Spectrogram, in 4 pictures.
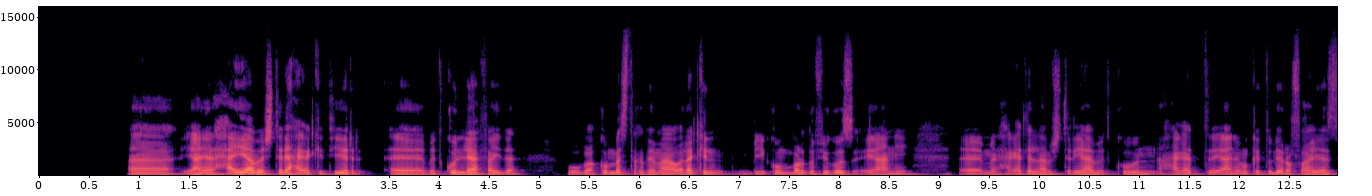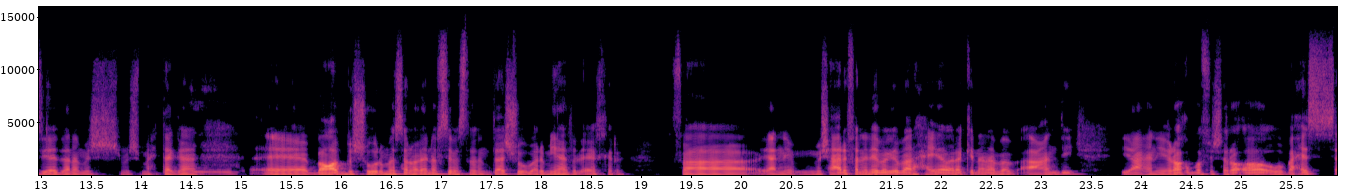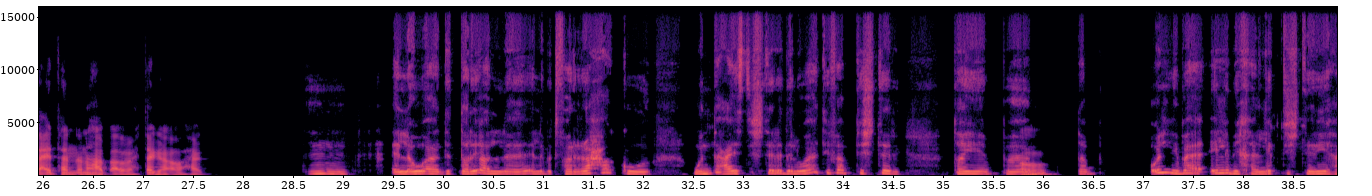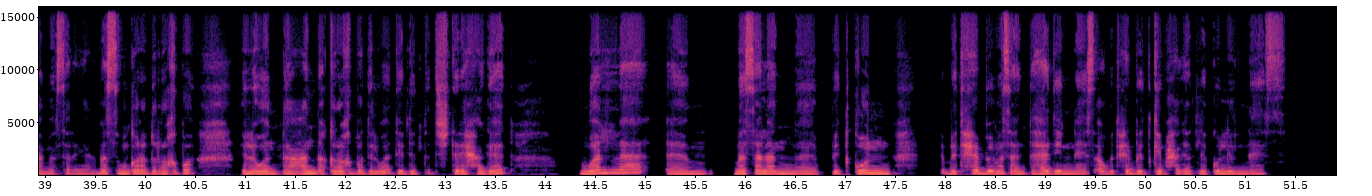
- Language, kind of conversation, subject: Arabic, advice, إزاي أقلّل من شراء حاجات مش محتاجها؟
- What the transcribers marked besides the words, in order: unintelligible speech; other background noise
